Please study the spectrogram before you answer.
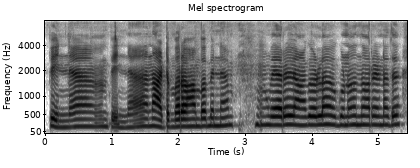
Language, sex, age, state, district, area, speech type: Malayalam, female, 45-60, Kerala, Thiruvananthapuram, rural, spontaneous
